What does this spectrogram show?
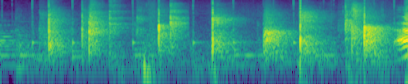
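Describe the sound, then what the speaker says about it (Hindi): Children in a classroom clap in sparse, uneven bursts, several separate claps spaced across a few seconds rather than sustained applause, fairly close and moderately loud. "सारे बच्चे ताली बजाओ"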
